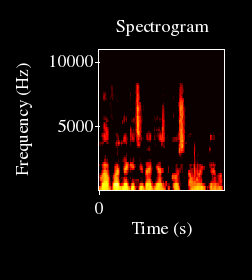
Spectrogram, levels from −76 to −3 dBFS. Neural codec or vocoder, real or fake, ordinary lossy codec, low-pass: none; real; MP3, 32 kbps; 9.9 kHz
